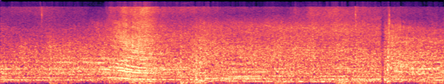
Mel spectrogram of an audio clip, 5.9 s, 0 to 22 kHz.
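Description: A 1963 TVR Griffith 200 race car drives past with a steady, droning engine note that rises in pitch and then settles, heard alone at moderate distance.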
